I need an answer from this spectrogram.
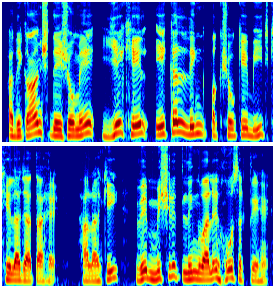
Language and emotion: Hindi, neutral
